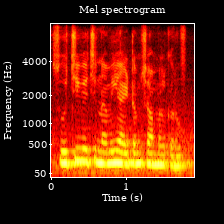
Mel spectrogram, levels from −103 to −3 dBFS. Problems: background sounds at intervals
